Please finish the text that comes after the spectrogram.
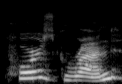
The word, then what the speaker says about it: Porsgrund: The next thing I have is I have a Pors, I want to make sure I pronounce this right. Porsgrund, Norway.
